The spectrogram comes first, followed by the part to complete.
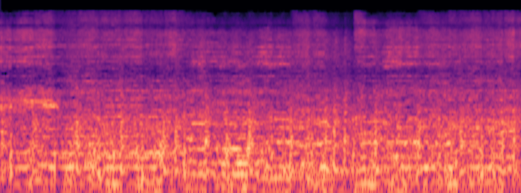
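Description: Punk rock band playing loud and fast through a live club PA, with the drum kit and cymbals driving, recorded from within the crowd.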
